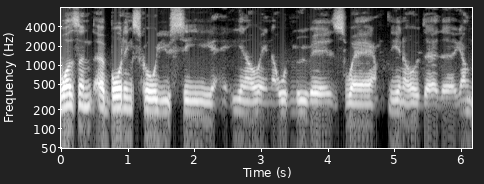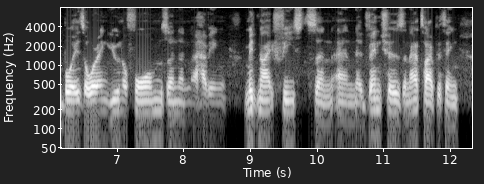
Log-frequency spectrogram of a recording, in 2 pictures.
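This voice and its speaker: A man with a London accent and a very deep, low pitch, at a fairly slow pace with monotone, flat intonation. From southeast London. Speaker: YouTuber. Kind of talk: personal storytelling. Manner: halting, many fillers.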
